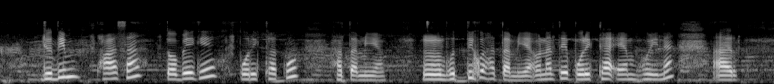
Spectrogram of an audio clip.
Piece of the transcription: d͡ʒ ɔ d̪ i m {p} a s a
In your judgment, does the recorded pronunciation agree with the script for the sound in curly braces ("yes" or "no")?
no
